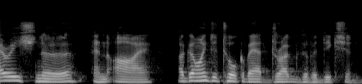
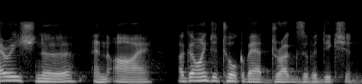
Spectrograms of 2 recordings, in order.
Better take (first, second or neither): second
